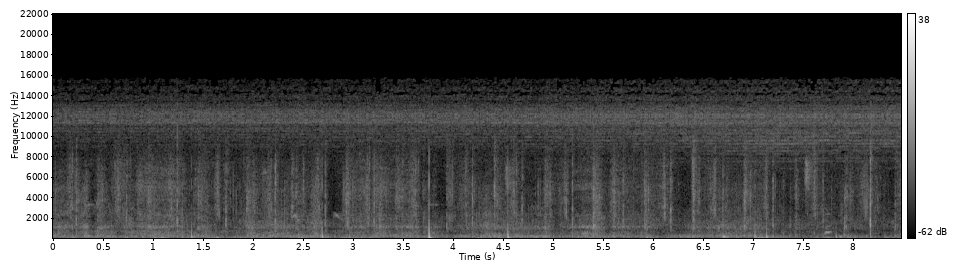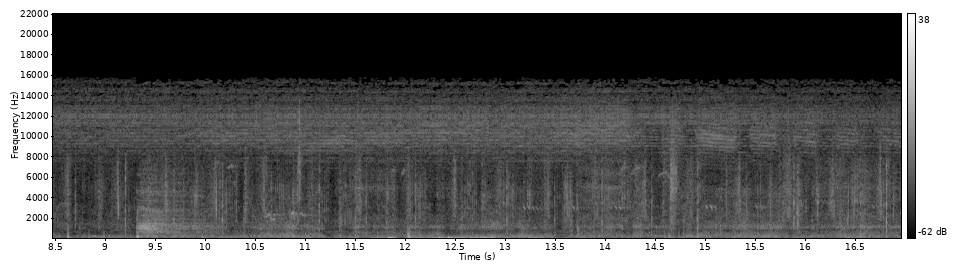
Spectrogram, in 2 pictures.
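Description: Footsteps tap softly on a path outdoors.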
